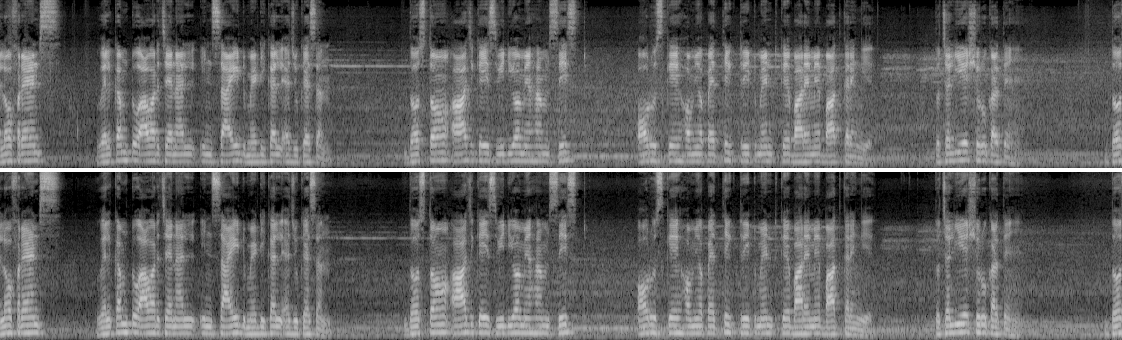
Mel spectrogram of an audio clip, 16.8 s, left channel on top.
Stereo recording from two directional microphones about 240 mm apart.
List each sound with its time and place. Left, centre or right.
0.0 s speech: right
6.1 s speech: right
16.7 s speech: right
